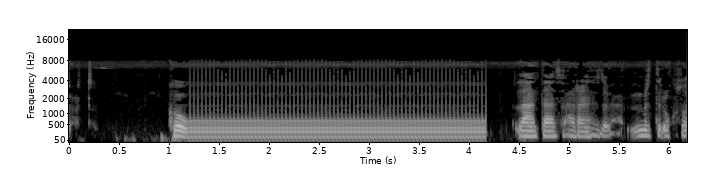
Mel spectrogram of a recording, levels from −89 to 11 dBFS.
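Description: From the start and throughout, the speech has nothing above 8.4 kHz, with a watery, swirling texture and softened consonant attacks. This is likely MP3 compression: the encoder cut the treble and dropped weak frequency components that flicker between frames, which fits a low bitrate around 32 kbps.

From 1.22 s to 4.18 s, a system hang loop replaces the speech. A 40 ms slice repeats 74 times, producing a rough buzz at 25 Hz. The host or driver froze while the audio hardware kept replaying the same buffer.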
